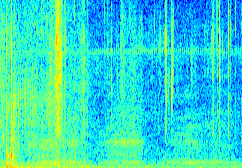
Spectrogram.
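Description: Faint handling noise as a ballistics gel block is shifted about on a blanket: soft rustling, with a couple of light taps about half a second in and near the end.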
